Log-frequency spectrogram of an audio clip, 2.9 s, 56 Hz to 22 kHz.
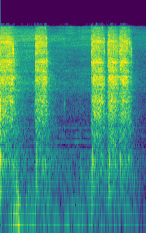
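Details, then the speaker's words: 6T40E transmission from a 2011 Chevy Cruze with a 3rd-to-4th slip, air test after replacing drum and sealing rings: short compressed-air bursts with hard dull thumps as the middle clutches apply, no leak hiss, piston now sealing fine. "And you can hear it thumping pretty hard. Bop, bop. Now before, it was leaking all around here. There's no leak there."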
